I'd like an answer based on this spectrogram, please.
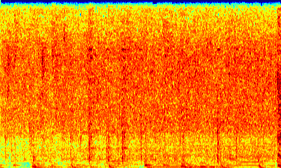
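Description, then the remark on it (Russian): Heavy rain drums down in a dense, steady hiss, punctuated by scattered sharper patters and low thuds, with no voices throughout. “Тяжелые капли забарабанили по голове и плечам капитана королевской стражи.”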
